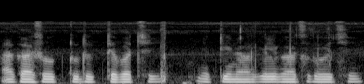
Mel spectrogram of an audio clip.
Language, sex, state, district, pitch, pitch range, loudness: Bengali, male, West Bengal, Cooch Behar, 120 Hz, 120-125 Hz, -18 LUFS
